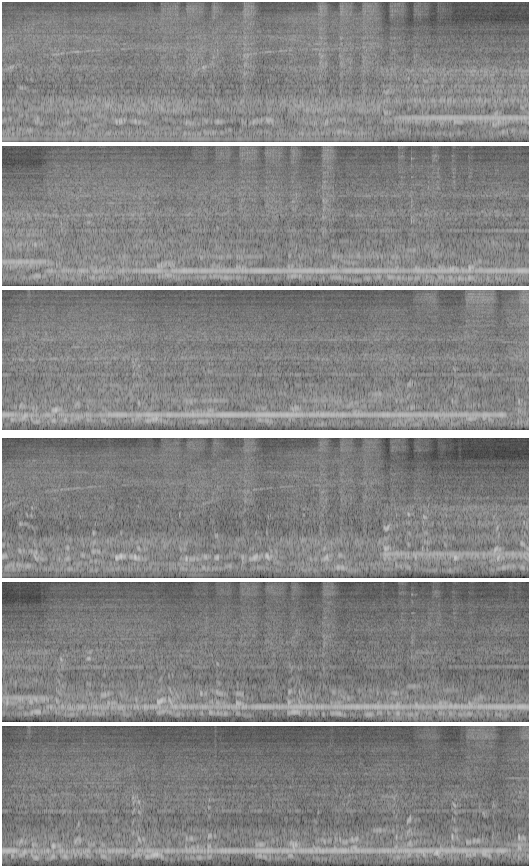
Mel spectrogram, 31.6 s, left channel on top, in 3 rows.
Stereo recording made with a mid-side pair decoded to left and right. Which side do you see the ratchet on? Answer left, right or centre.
left.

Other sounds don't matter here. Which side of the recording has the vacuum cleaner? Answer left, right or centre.
left.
